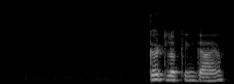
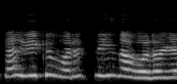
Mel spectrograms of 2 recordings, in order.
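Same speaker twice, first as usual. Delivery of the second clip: high, loud laughing plea; giggly witch-like plea; laughing witch reaction; 9 semitones higher, 6 dB louder, faster than usual. Retold or imitated. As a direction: cackle and beg like a possessed girl. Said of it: "मेरे अंदर चुड़ैल आ गई".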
